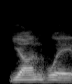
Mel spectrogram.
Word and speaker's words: Yan Hui: Both are actually correct. No, Yan Hui or Yan Yuan. Both were correct.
